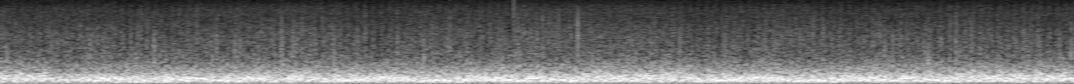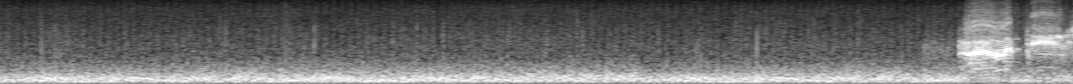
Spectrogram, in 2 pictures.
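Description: Steady low drone of a propeller bomber's piston engines heard inside the aircraft in flight, an even rumble with no change in pitch or level.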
